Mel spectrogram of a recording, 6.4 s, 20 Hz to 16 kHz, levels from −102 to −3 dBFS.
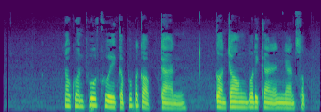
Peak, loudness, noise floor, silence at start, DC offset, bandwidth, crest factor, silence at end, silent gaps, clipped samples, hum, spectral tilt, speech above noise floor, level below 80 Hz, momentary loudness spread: -2 dBFS; -21 LUFS; -59 dBFS; 1.3 s; under 0.1%; 10.5 kHz; 20 dB; 0.3 s; none; under 0.1%; none; -8 dB/octave; 39 dB; -60 dBFS; 9 LU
